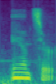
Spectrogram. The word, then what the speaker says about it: answer: Answer, silent W, pronounced answer.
